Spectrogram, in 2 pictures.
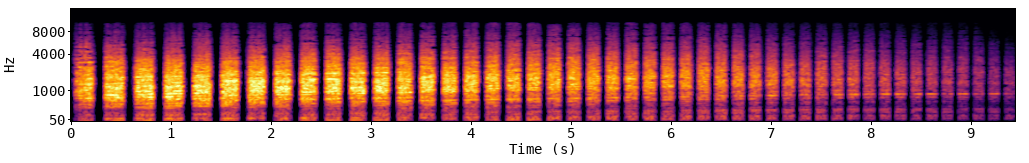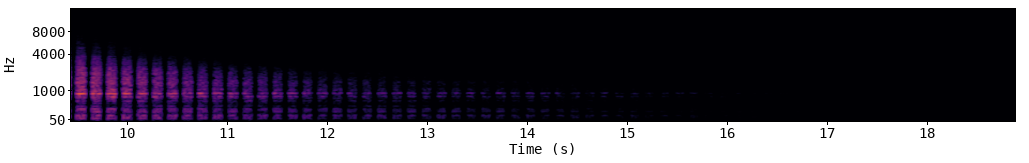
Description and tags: Take Off mono
the spaceship has left the planet.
